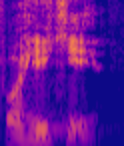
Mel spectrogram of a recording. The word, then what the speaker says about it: Waiheke: It's Waiheke.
